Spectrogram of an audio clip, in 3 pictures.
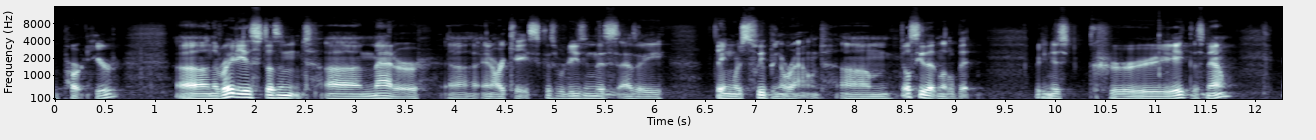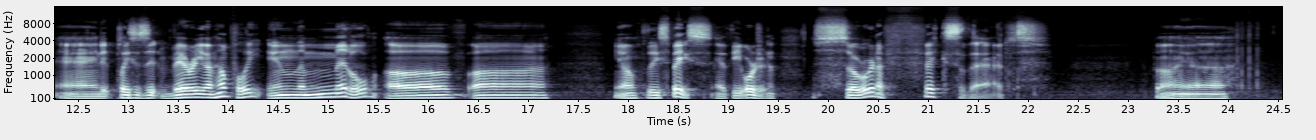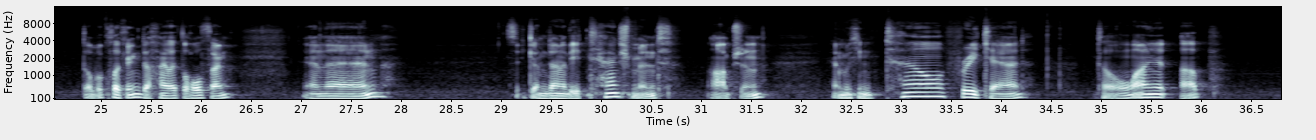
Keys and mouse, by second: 0.9 click, 21.8 click, 24.2 click, 24.3 click, 27.3 click, 30.4 click, 34.6 click.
